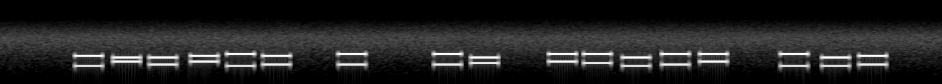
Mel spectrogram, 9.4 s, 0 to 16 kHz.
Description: DTMF, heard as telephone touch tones, dialled by hand, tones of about 280 ms. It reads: 2*4035 6 67 #916# 315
